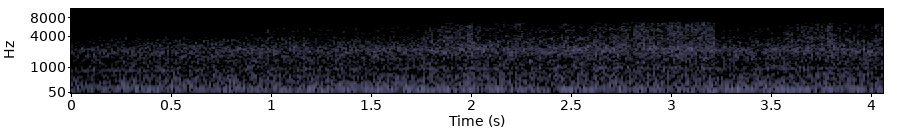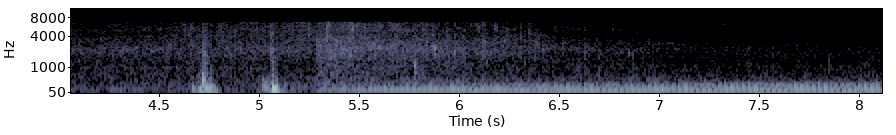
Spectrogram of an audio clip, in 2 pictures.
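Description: A steady faint hiss of open air, then a car door opened and shut: two sharp clunks about half a second apart just under five seconds in. After them comes a steady low hum of the car's idling engine.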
